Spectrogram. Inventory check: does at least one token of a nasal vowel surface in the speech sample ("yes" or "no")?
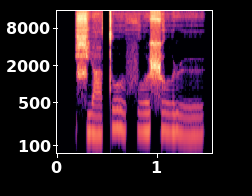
no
